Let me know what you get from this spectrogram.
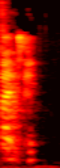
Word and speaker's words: Hutton: Hutton, yes.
